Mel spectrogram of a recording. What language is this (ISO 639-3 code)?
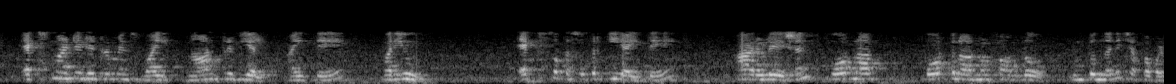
tel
